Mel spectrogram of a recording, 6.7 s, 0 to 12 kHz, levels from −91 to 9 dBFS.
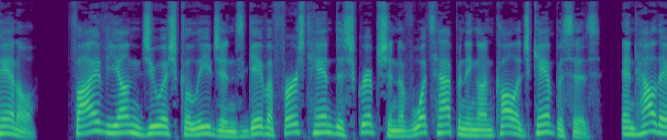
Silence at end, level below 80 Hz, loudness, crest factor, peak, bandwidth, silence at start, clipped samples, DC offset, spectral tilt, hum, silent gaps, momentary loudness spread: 0 s; -66 dBFS; -20 LUFS; 16 dB; -4 dBFS; 12 kHz; 0 s; under 0.1%; under 0.1%; -5 dB/octave; none; 0.41-0.67 s, 6.14-6.21 s; 5 LU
